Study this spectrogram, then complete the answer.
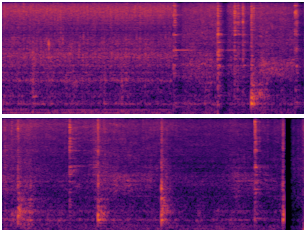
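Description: Chopped vegetables frying in oil with cumin for pav bhaji, a steady close sizzle with repeated sharp scrapes and knocks of a spoon stirring the pan, no talking.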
